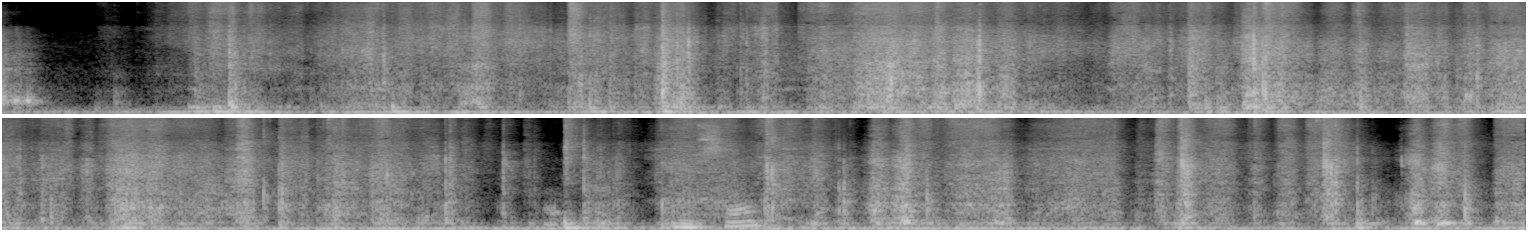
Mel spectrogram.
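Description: Stiff paper rustles and crinkles as hands fold and press it.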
